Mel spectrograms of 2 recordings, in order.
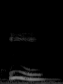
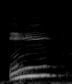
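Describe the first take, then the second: First: The vowel is plain, not high or nasal. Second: The vowel has a high tone and is nasal. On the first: The speaker calls it wrong. "so it's not E" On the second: The speaker calls it right. "but then it's also nasal, so it's E"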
